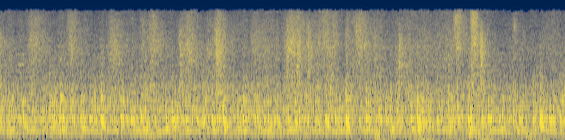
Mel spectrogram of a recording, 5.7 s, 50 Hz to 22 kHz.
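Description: Sharp XE-A203 cash register's thermal printer running steadily, a continuous mechanical whir as it feeds paper and prints the Z1 electronic journal report that resets a near-full or full EJ.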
